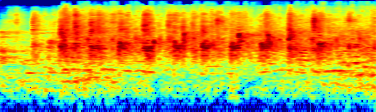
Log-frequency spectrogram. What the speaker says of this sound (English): A big round of applause for Manju Kumar.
